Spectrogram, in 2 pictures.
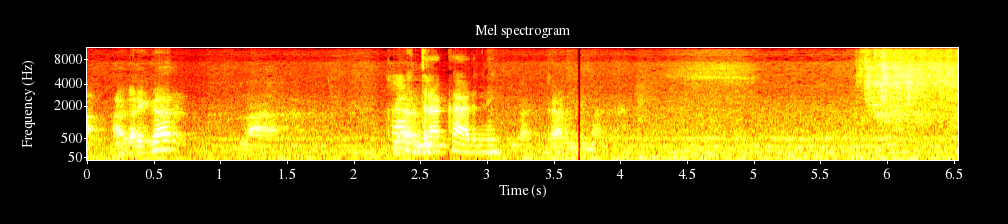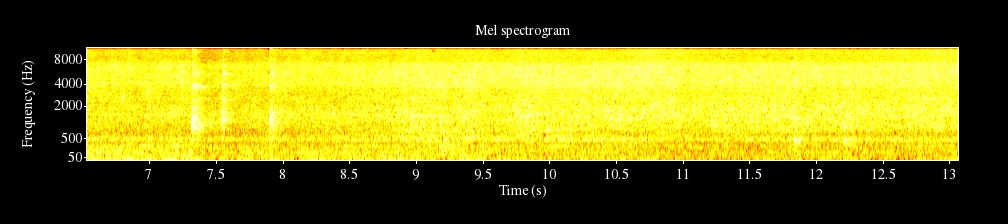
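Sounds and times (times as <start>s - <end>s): meat sizzling in oil: 5.8s - 13.0s.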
